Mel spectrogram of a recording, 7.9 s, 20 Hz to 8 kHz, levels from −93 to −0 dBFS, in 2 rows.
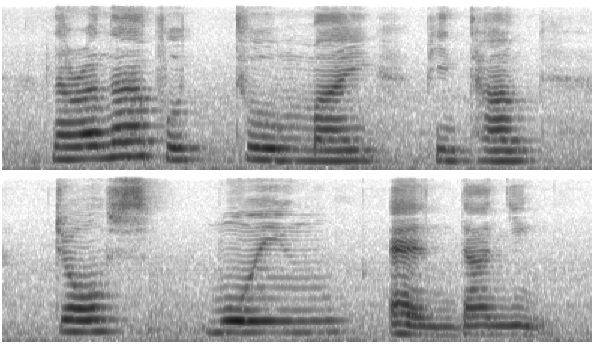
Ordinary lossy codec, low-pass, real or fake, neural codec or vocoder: none; 7.2 kHz; real; none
